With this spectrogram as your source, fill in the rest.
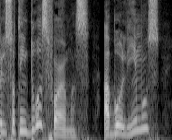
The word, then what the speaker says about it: abolimos: Por exemplo, em abolimos, qual é a sílaba tônica? Abolimos, no li.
